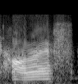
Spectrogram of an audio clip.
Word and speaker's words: charis: Grace, when I looked up the word grace, it says hares, hares, is C-H-A-R-I-S, but it's pronounced like an H, hares.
